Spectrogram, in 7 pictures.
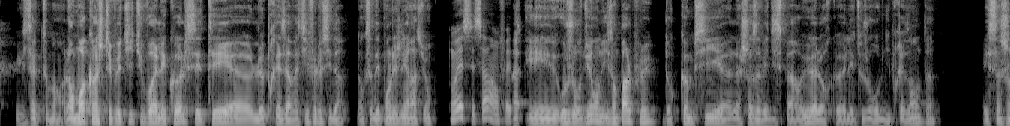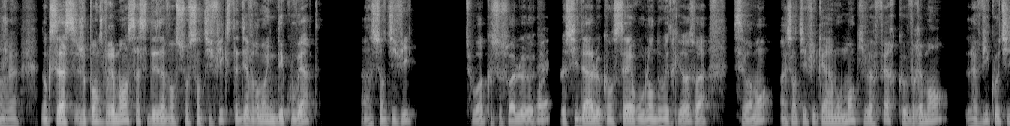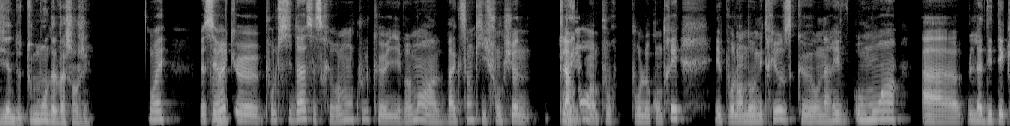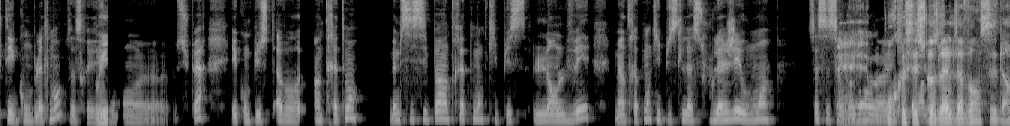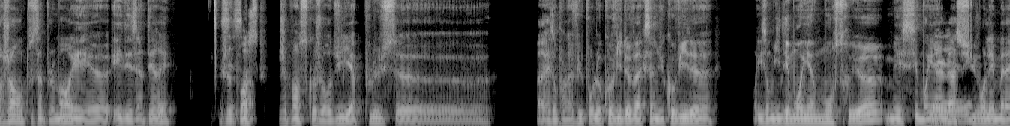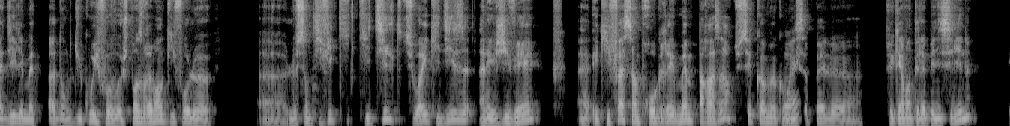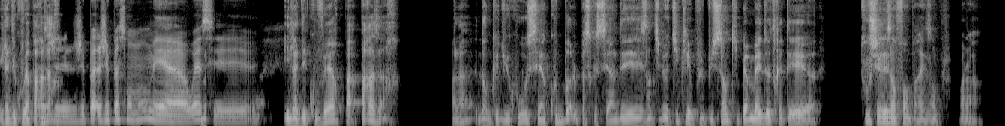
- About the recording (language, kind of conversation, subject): French, unstructured, Quelle invention scientifique aurait changé ta vie ?
- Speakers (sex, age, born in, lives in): female, 20-24, France, France; male, 45-49, France, France
- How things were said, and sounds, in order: stressed: "clairement"; stressed: "traitement"; stressed: "l'enlever"; drawn out: "heu"; stressed: "monstrueux"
